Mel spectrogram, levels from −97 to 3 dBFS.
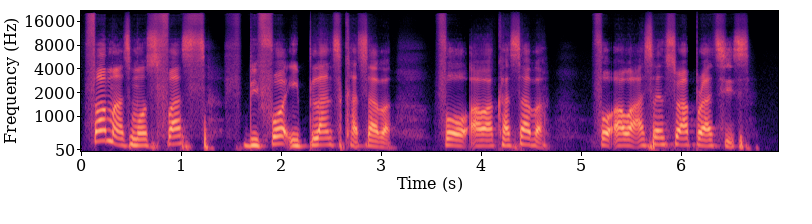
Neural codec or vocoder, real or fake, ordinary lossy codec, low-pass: autoencoder, 48 kHz, 32 numbers a frame, DAC-VAE, trained on Japanese speech; fake; none; none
